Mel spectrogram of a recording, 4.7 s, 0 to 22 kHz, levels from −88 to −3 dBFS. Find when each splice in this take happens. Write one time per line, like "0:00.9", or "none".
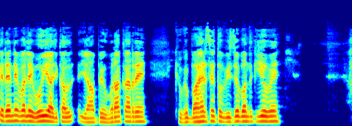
none

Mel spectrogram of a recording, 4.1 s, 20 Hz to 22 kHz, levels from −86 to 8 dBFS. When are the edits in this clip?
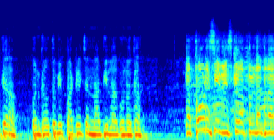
0:02.6

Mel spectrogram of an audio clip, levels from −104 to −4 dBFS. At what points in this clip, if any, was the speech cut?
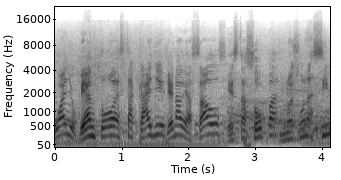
0:02.6

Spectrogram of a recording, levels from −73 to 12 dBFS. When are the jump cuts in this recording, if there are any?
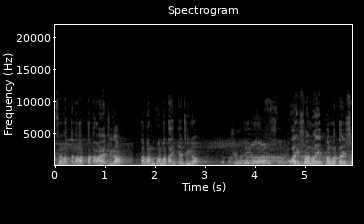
0:04.7

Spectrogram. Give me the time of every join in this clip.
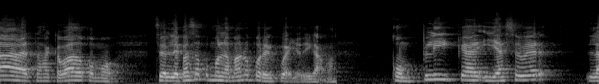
0:03.3

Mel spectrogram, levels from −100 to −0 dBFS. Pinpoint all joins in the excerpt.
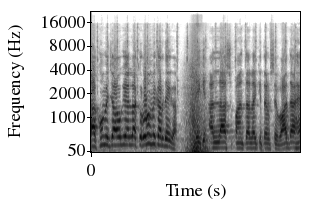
0:01.9

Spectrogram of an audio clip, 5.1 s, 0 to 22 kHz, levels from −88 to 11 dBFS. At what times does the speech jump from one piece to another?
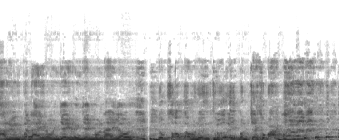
0:02.2

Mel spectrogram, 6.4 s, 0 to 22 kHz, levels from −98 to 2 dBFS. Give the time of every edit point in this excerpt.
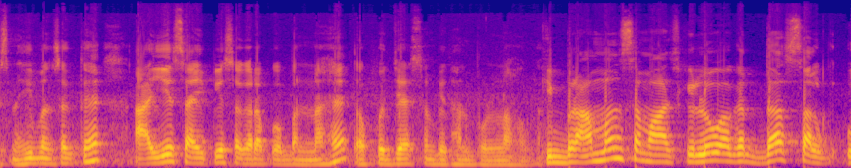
0:02.6
0:04.0

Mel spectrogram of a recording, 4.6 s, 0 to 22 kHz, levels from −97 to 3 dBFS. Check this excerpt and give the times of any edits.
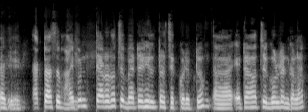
0:01.0

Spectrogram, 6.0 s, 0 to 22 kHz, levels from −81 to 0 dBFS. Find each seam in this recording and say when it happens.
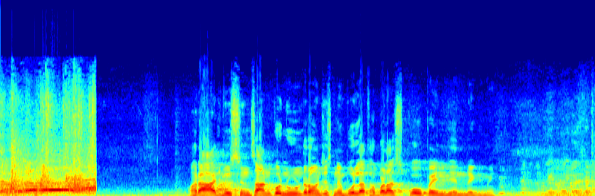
0:00.9

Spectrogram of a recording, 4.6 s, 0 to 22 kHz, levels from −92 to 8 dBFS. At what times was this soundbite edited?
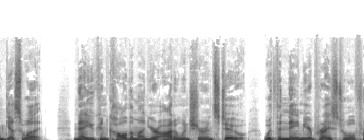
none

